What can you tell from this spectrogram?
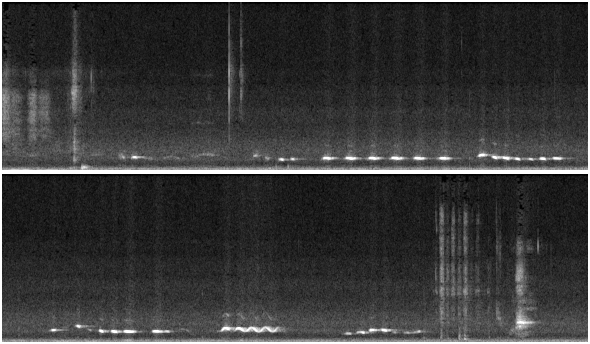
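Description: A person whistling a string of short, high notes: a quick run of even notes, a few falling glides and a warbling trill. A few soft clicks are heard near the start and near the end.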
